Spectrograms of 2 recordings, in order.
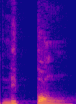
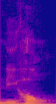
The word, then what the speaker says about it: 日本: The Japanese God is called the Sunlight God, 日照大神。哪里？日照大神。Japan, in their original pronunciation is Nippon. 日本这两个字念成 Nippon.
